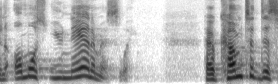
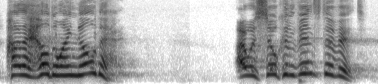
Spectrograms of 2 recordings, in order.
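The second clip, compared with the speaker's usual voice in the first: high-pitched exasperated disbelief; incredulous self-mockery; 5 semitones higher than usual. Lawyer owning up to wrongly assuming fraud, incredulous self-mockery. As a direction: scold yourself, voice pitched up. Mocking own snap judgement.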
